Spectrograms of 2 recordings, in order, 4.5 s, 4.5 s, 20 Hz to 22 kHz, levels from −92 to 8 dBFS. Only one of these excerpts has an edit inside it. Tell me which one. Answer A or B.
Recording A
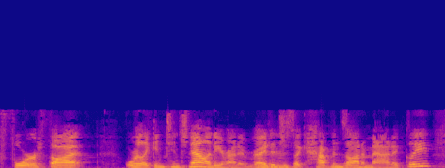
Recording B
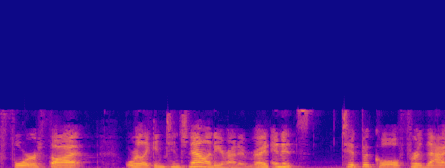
B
